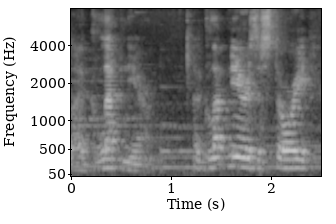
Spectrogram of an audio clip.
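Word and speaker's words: Gleipnir: are they monsters uh it's spelled g-l-e-i-p-n-i-r uh glep-near you might it looks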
